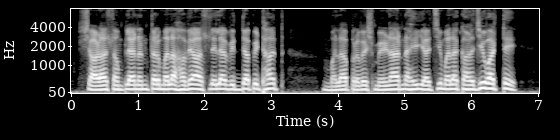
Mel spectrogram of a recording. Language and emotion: Marathi, fearful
